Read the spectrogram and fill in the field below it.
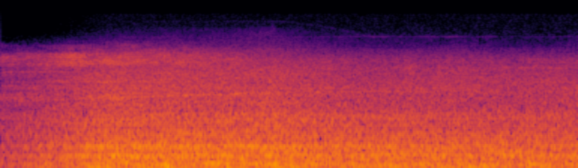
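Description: A jet airliner taxis along the runway at Boston Logan International Airport, its engines holding a broad, steady roar from start to end.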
